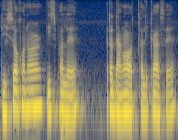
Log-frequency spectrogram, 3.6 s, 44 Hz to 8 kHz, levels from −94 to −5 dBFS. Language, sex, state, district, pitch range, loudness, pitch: Assamese, male, Assam, Sonitpur, 115-135 Hz, -17 LUFS, 125 Hz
